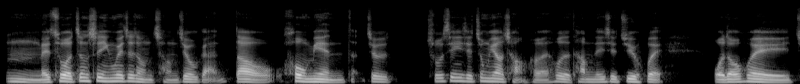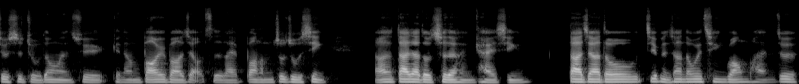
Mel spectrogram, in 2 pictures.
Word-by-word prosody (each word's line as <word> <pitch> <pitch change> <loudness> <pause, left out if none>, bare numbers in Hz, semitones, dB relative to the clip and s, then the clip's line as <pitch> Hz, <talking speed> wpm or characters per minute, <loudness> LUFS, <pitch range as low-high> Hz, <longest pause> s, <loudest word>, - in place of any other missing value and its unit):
嗯， 125 -6 -2
没 105 +1 +3
错， 130 +4 +6
正 165 +4 +2
是 160 +1 +3
因 145 -1 +2
为 150 0 +4
这 150 0 +1
种 115 -5 -1
成 100 +1 -7
就 120 +2 0
感。 115 +2 -7
到 110 -4 +3
后 150 -3 +5
面 115 -6 +2
到 - - -17
就 130 -7 -1 0.4
出 145 - -4
现 160 +2 -2
一 - - -1
些 140 -2 -1
重 145 +1 -3
要 135 -2 +4
场 - - -6
合， 100 -1 -5
或 135 -1 -1
者 115 - +2
他 120 +2 -5
们 115 - -4
的 115 - -2
一 - - -1
些 120 0 -1
聚 125 +3 +2
会， 120 -1 -1 0.5
我 110 - +3
都 120 0 +5
会 115 -7 +3
就 115 +3 -5
是 120 +2 -3
主 105 -2 -7
动 110 0 -4
地 100 -1 -6
去 105 -1 -8
给 115 - -12
他 105 0 -9
们 105 - -8
包 110 +1 +2
一 - - -1
包 105 -2 -1
饺 110 +3 -7
子， 100 0 -8
来 100 -1 -7
帮 110 -1 -5
他 105 - -7
们 110 - -7
助 120 +2 -4
助 115 -1 -1
兴。 110 -2 -3 0.4
然 105 +2 -2
后 115 - -1
大 120 +1 +6
家 120 -1 +6
都 110 -1 +3
吃 110 +2 +1
得 110 -1 +4
很 100 -2 -6
开 100 -1 -4
心 100 +2 -7 0.3
大 120 -1 +7
家 115 0 +5
都 120 +1 +2
基 135 - -3
本 120 -4 -3
上 125 +3 -2
都 120 +1 -2
会 125 - 0
清 125 -2 -5
光 115 0 -3
盘。 110 -2 -11
就 125 +3 -5
115 Hz, 300 characters per minute, -24 LUFS, 105-125 Hz, 0.5 s, 大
